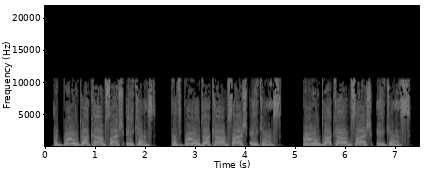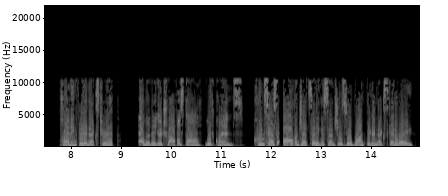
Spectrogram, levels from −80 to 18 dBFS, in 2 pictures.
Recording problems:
distortion; heavy; 26% of the sound clipped
garbled, watery; slightly; nothing above 10.5 kHz

